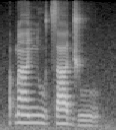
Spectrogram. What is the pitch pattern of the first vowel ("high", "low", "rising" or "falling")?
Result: high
